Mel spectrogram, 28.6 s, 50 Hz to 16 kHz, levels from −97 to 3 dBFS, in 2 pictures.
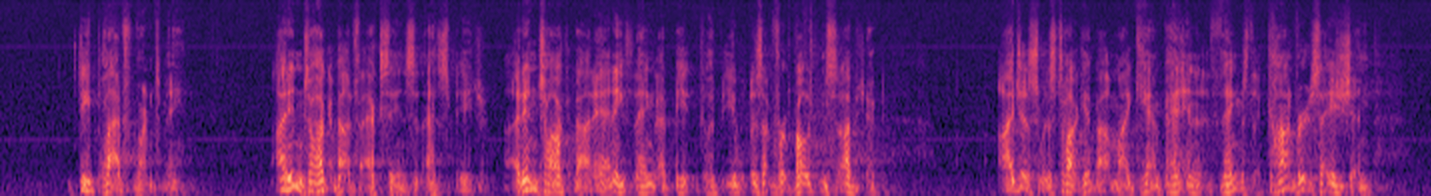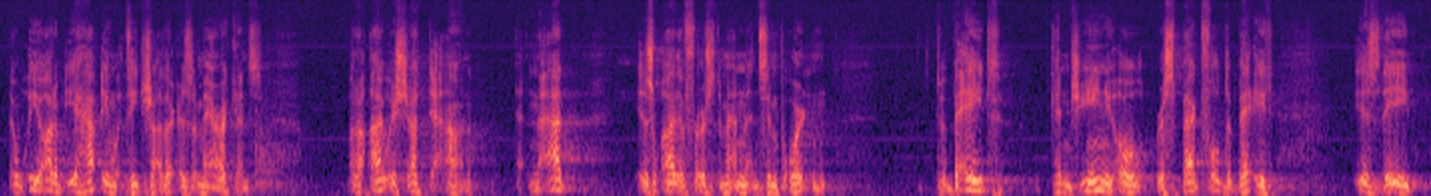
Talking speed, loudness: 140 wpm, -25 LUFS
